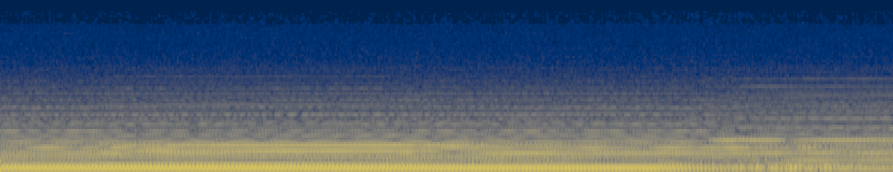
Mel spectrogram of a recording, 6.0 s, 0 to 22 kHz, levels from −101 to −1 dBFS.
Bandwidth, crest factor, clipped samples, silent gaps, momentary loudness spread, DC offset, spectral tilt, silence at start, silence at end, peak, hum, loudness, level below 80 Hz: 2.9 kHz; 10 dB; under 0.1%; none; 7 LU; under 0.1%; -11.5 dB/octave; 0 s; 0 s; -12 dBFS; none; -25 LUFS; -26 dBFS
